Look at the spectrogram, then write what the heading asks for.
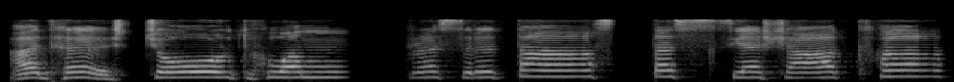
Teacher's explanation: ಧಾದ ನಂತರ ಅಲ್ಲಿ ಅನುಸ್ವಾರದ ಉಚ್ಚಾರಣೆ ಮ, ಯಾಕೆ ಮುಂದಿನ ಅಕ್ಷರ ಪ ಪ ಇದೆ, ಪ ಪ ಬ ಭ ಮ ಮಾದ ಅರ್ಧ.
